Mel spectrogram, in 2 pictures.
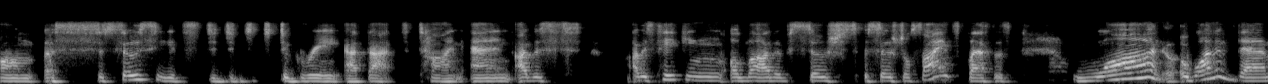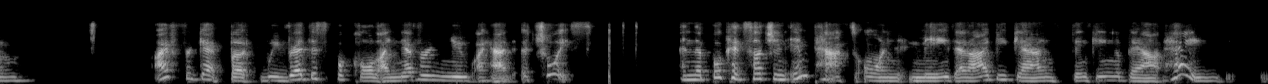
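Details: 68-year-old woman, a speech-language pathologist who stutters and has embraced it through the stuttering support community over the past 25 years; adult stuttering in spontaneous presentation speech.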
